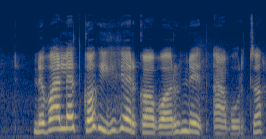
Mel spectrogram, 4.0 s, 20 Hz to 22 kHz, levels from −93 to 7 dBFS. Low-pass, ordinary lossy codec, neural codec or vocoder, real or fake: 14.4 kHz; none; none; real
